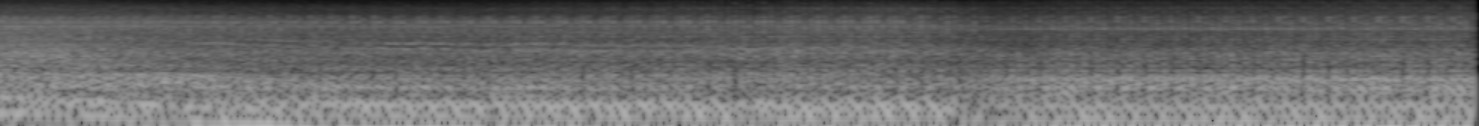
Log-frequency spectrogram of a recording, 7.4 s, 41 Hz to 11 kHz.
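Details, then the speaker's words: Classic Mini Cooper RSP after ignition timing set at 1500 rpm with vacuum disconnected, then readjusted: steady, even idle with a crisp regular beat, no misses or knocks; running better before mixture leaning. "that is running better absolutely that sounds a much"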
